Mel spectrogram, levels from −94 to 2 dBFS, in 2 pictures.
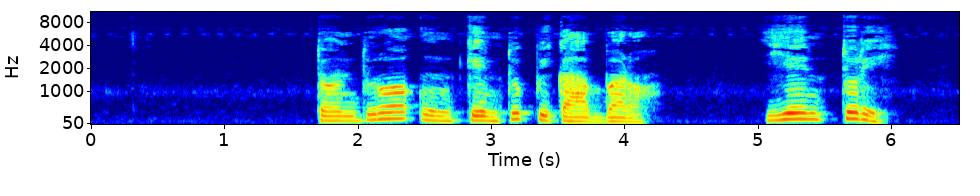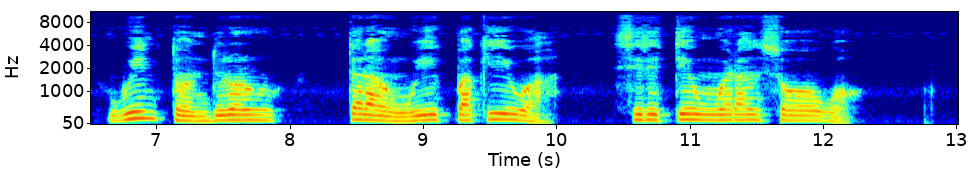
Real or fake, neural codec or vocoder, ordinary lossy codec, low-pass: real; none; MP3, 48 kbps; 9.9 kHz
